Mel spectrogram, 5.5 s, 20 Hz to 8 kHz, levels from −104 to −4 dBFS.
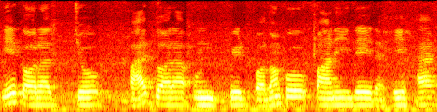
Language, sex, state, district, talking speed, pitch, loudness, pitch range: Hindi, male, Haryana, Charkhi Dadri, 145 wpm, 145 Hz, -14 LUFS, 140-145 Hz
